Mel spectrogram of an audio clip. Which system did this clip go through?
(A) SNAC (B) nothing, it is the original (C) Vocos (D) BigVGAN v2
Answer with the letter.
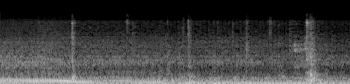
B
